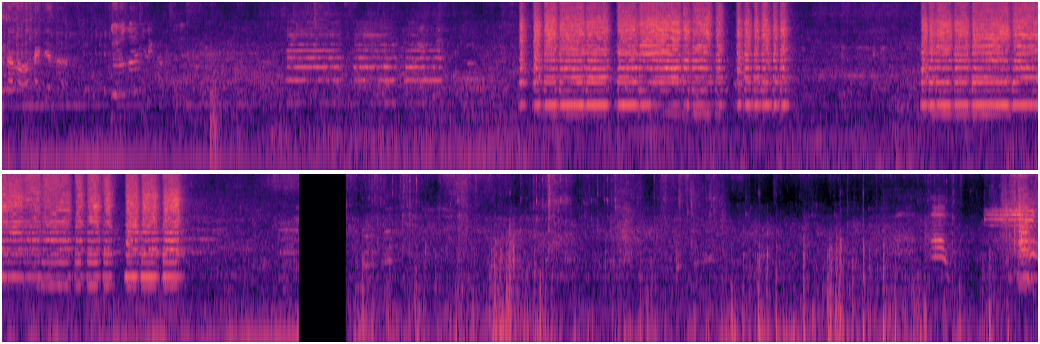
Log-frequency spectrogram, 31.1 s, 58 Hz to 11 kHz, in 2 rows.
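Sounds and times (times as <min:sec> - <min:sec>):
vehicle rumble on road: 0:00.0 - 0:20.0, 0:20.7 - 0:31.0
vehicle horn honking: 0:04.3 - 0:06.8, 0:07.7 - 0:11.9, 0:13.8 - 0:18.8, 0:30.2 - 0:31.0.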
